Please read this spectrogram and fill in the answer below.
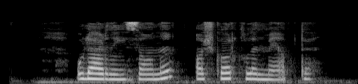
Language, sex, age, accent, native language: Uzbek, female, 18-24, Farg'ona, Uzbek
